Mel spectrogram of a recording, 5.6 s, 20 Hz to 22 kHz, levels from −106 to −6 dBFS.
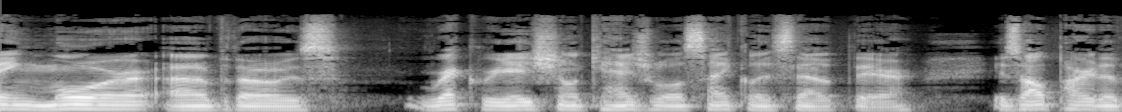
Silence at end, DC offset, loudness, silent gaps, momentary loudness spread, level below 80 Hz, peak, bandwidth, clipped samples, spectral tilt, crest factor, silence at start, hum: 0 s; under 0.1%; -18 LUFS; none; 9 LU; -44 dBFS; 0 dBFS; 13.5 kHz; under 0.1%; -4 dB/octave; 18 dB; 0 s; none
